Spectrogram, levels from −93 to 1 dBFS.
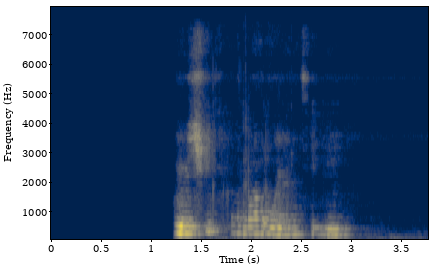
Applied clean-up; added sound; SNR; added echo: neural mask model DeepFilterNet 3.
